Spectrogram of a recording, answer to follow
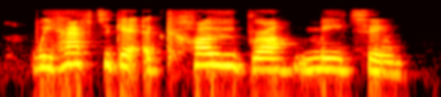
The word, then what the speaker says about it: COBR: So although we pronounce it Cobra, it's actually spelled COBR.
